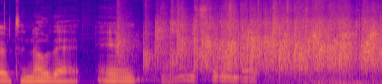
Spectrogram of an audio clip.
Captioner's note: audience clapping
